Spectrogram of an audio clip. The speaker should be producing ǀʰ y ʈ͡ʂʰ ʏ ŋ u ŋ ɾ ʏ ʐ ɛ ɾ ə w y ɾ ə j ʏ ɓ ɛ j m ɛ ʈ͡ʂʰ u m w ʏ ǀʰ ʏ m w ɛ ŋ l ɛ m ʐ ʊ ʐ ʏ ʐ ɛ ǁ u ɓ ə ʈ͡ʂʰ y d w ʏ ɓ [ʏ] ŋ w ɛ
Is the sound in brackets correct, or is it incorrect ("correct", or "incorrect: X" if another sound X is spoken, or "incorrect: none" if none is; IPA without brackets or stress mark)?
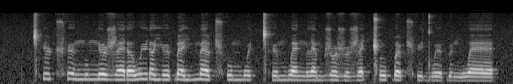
correct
